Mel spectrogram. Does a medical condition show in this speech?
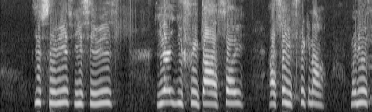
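Yes: cerebral palsy.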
